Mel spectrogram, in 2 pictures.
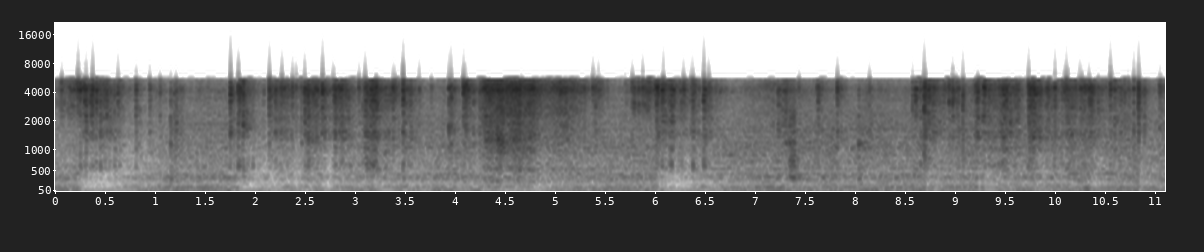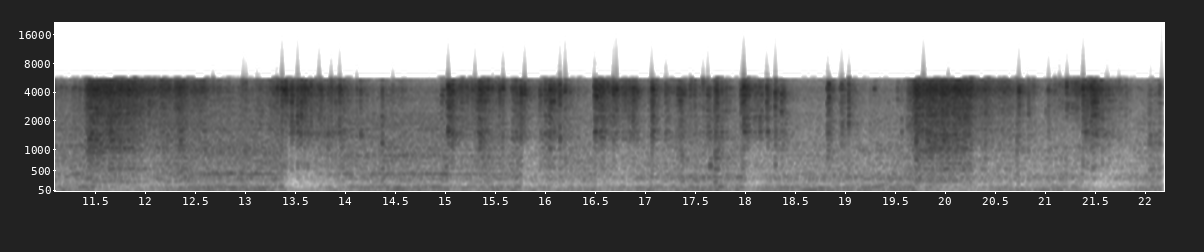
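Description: Leaves rustle as hands handle a plant close by.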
